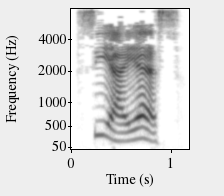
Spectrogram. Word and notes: cis: British English

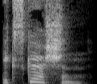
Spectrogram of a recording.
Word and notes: excursion: British English

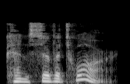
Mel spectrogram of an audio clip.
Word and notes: conservatoire: British English

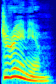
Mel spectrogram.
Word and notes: geranium: British English

